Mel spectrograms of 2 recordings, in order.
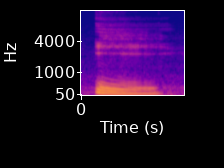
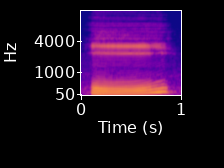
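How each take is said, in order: First: The pitch starts low and dips lower. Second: The pitch rises from mid to high. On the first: "낮은 음에서 낮은 음으로 내려갑니다" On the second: "이성은 올려주세요"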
